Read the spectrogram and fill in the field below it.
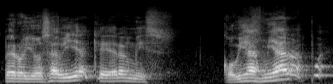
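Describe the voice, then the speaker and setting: A Salvadoran-accented pastor, male, preaches with a fairly high, expressive, darkish voice at a moderate pace. Addressing his congregation, he shares homely personal stories and rises to emphatic preaching to stress his points.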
